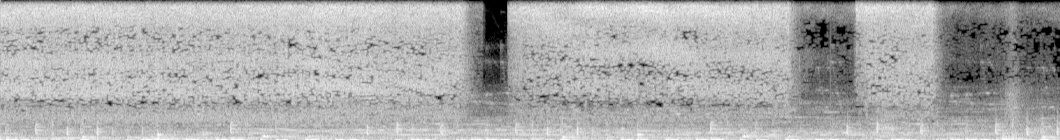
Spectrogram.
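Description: Compressed-air gravity-feed spray gun spraying paint onto steel furniture frames as a steady high hiss. The trigger is released briefly about five seconds in and again around eight seconds, and the spraying stops shortly before the end.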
